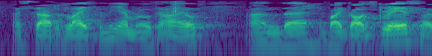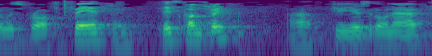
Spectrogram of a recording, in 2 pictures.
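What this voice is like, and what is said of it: Irish accent. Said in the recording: “I have an Irish accent”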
